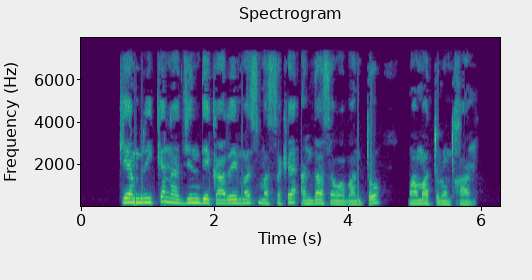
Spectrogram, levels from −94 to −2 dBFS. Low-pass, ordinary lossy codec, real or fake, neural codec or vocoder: 7.2 kHz; AAC, 48 kbps; real; none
